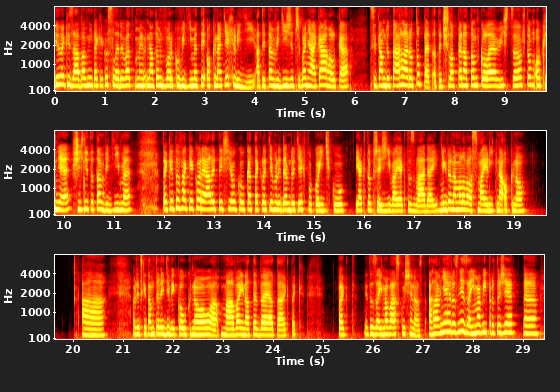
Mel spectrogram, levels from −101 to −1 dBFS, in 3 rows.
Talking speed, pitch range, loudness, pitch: 190 wpm, 225-265 Hz, -17 LUFS, 250 Hz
